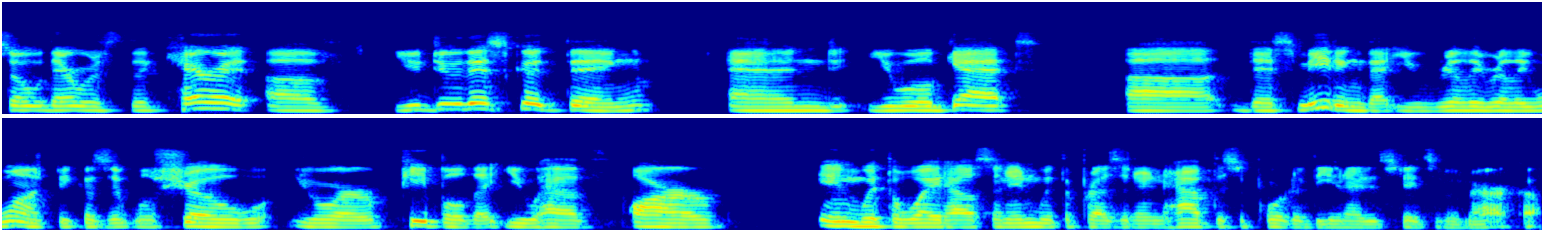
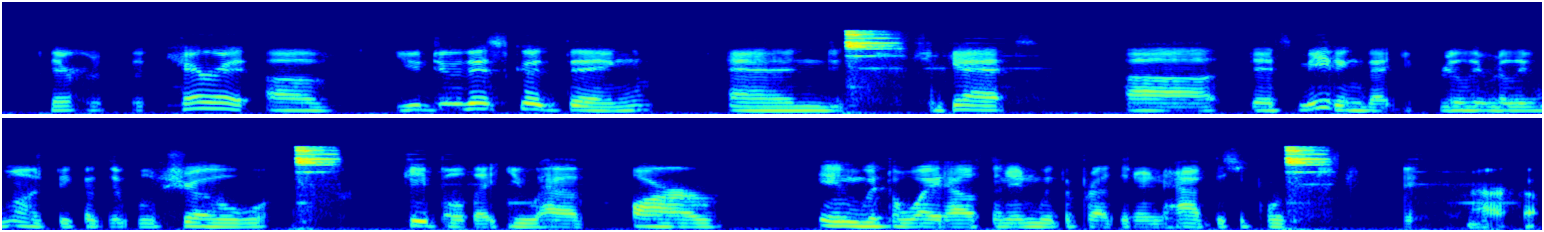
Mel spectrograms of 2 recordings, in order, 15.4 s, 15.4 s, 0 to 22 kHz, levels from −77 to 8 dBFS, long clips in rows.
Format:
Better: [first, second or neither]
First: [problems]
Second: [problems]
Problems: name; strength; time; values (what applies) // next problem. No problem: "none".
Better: first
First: none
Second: noise reduction (neural diffusion model UNIVERSE++)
